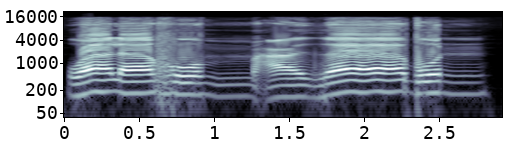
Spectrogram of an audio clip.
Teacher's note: Mim mati ketemu ain harus jelas yaitu izhar syafawi, mimnya tidak boleh ditahan.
